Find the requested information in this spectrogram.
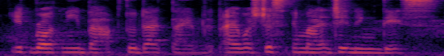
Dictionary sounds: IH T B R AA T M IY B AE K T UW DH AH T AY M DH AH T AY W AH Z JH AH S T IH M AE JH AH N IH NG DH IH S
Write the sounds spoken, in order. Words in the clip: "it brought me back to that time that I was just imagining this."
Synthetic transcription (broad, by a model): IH T B R AA T M IY B AE K T UW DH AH T AY M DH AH T AY W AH S JH AH S T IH M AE JH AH N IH NG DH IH S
